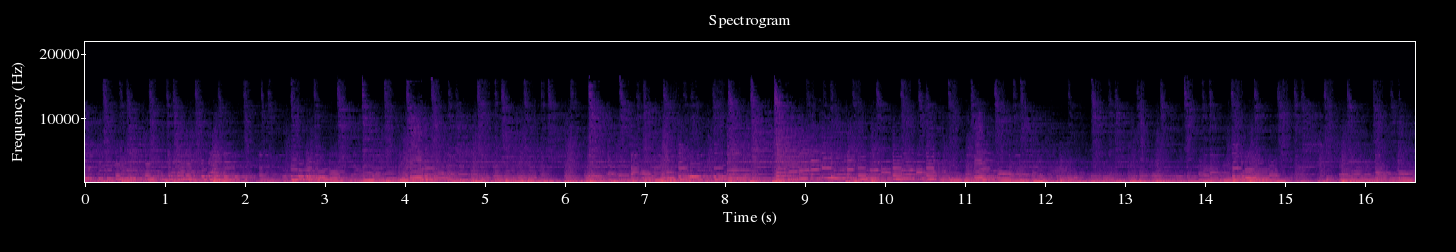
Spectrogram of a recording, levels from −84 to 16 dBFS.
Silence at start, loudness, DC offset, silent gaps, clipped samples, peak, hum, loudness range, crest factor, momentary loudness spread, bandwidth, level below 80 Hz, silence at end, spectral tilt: 0 s; -33 LUFS; under 0.1%; none; under 0.1%; -16 dBFS; none; 2 LU; 18 dB; 5 LU; 16 kHz; -48 dBFS; 0 s; -6 dB/octave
